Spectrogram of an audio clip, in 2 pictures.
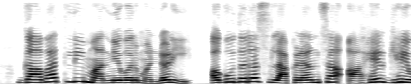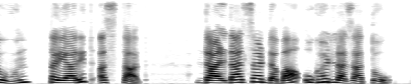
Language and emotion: Marathi, neutral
